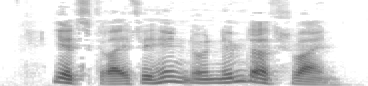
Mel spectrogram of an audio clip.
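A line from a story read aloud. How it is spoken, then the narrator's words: Judge calling out. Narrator (German): rief der Richter dem Teufel zu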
